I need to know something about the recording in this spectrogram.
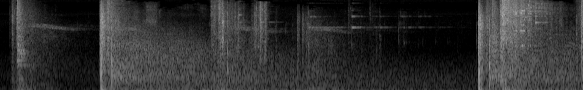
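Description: A rifle fires loud single shots that ring out and echo.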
